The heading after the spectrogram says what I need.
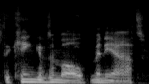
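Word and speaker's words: MiniArt: Forget to include perhaps the king of them all, Mini Art. Remember, Mini Art rhymes with multi-part.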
